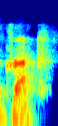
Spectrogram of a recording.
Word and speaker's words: craic: with that it's uh it's spelt differently it's c or a i c and it means fun it means uh excitement where's the action yeah exactly yeah so there's what's what's the crack would be how you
